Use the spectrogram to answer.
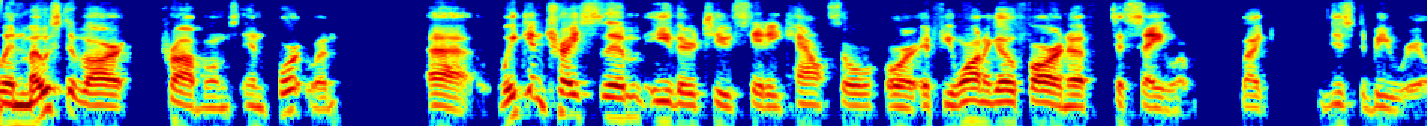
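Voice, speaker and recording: With a Southern accent, a man speaks at a moderate pace and medium pitch with ordinary pitch variation. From US South, Columbus, Georgia. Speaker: city council candidate. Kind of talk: casual chat. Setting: online audio room.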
